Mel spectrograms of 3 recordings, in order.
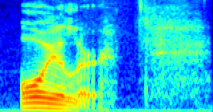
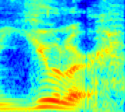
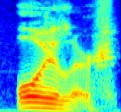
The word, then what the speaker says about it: Euler: his name is Leonard Oiler and it is common mistake among students to call call him uler but actually because of his ethnic origin uh his last name is actually pronounced Oiler just let the Oilers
